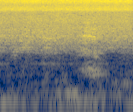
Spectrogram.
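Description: Spice paste for Padang-style meat sautéing in hot oil in a home kitchen, a steady close sizzle with a faint stirring scrape, continuous and fairly loud with no voices.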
